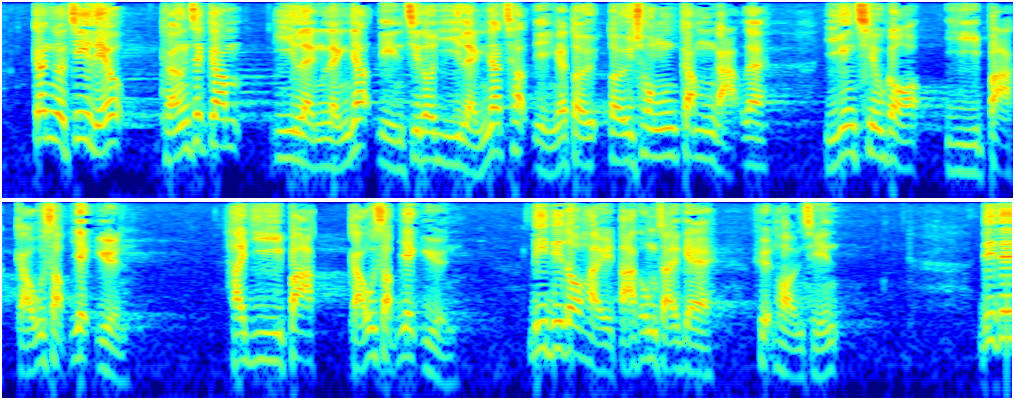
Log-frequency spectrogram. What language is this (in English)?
Cantonese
